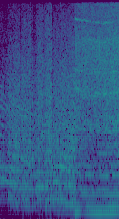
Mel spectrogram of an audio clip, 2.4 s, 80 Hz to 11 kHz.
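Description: F2 race cars in a racing video game at the Belgium circuit, several engines droning and revving together with a steady roar and one higher engine tone holding near the end.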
